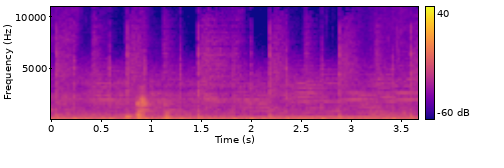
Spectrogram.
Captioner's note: chuckles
